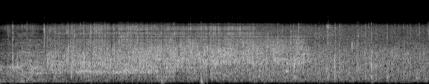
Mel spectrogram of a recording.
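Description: Audience applauding, loud for about three seconds and then dying away.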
